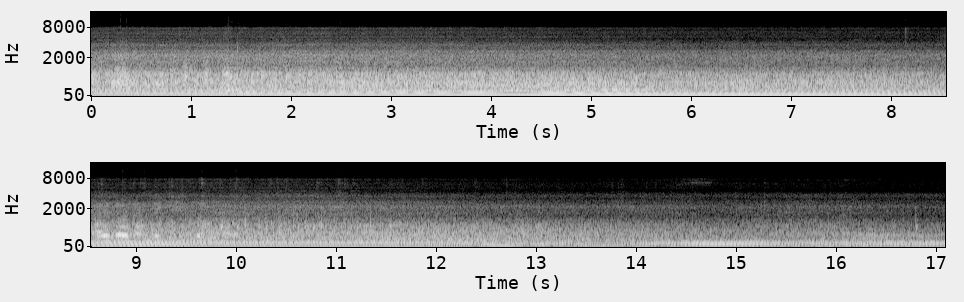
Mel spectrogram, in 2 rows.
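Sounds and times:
race car engine from inside: 0:00.0 - 0:17.0
wind and road noise: 0:00.0 - 0:17.0.

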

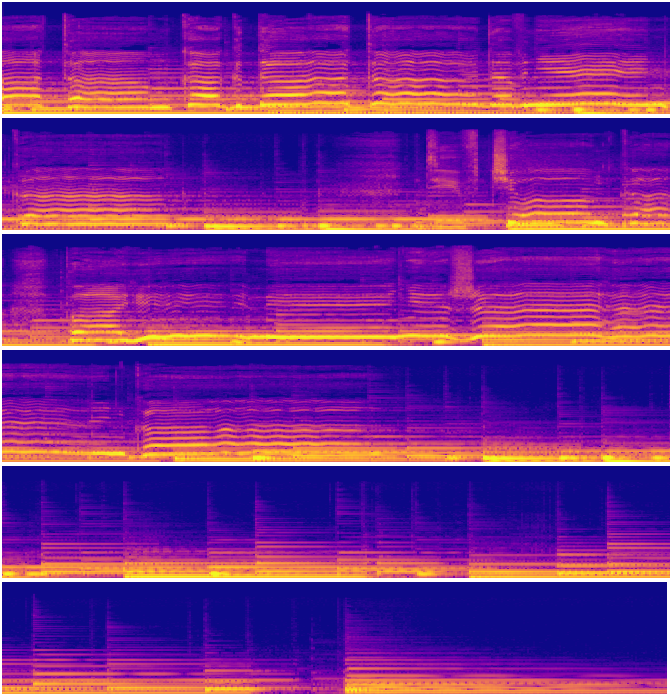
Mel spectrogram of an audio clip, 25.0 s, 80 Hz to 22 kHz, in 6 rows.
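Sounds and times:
acoustic guitar playing: 0:00.0 - 0:25.0.

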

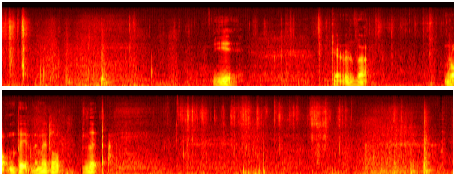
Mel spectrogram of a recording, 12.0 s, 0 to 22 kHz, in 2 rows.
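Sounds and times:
onion skin peeling crackling: 0:00.0 - 0:00.8, 0:01.5 - 0:06.8, 0:08.2 - 0:12.0.

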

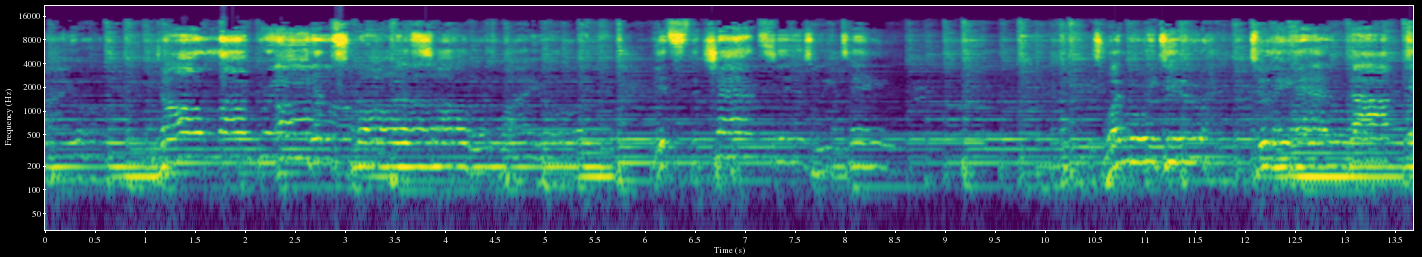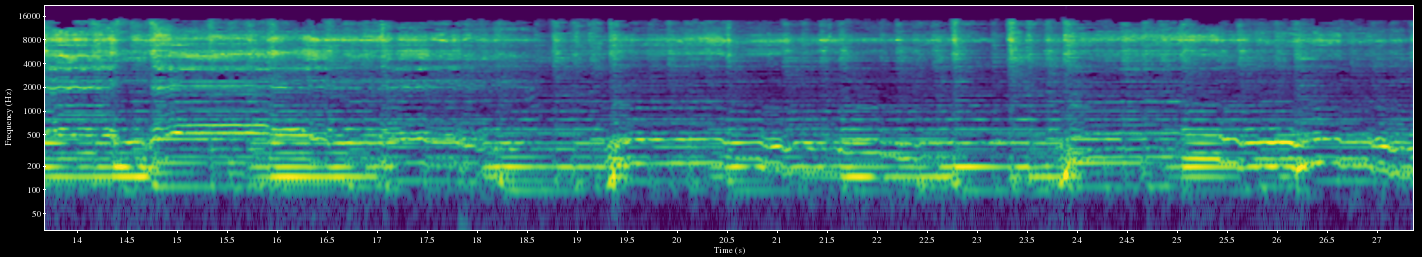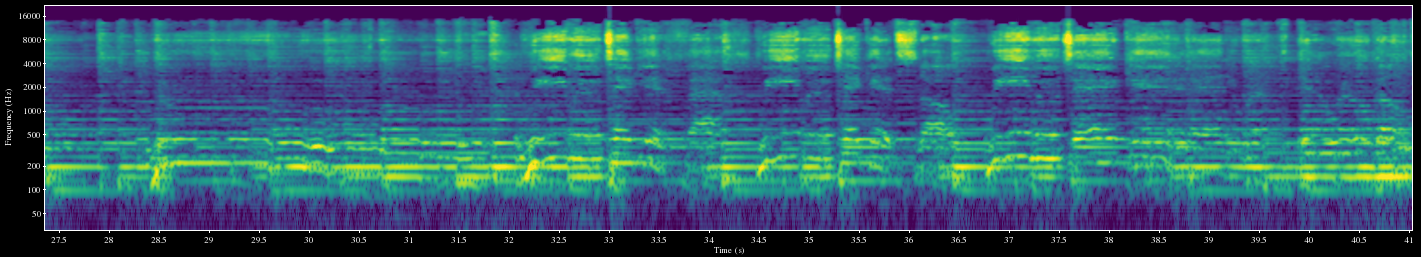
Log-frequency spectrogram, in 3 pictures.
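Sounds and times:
person singing: 0:00.0 - 0:09.0, 0:10.2 - 0:41.0
acoustic guitars strummed: 0:00.0 - 0:41.0.

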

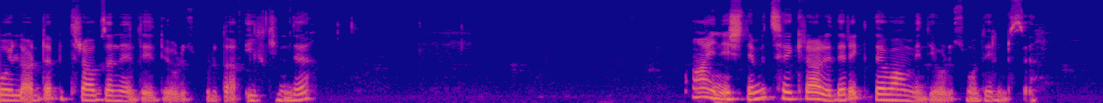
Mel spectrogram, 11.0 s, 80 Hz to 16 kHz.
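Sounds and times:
person speaking: 0:00.0 - 0:03.2, 0:06.9 - 0:10.5.

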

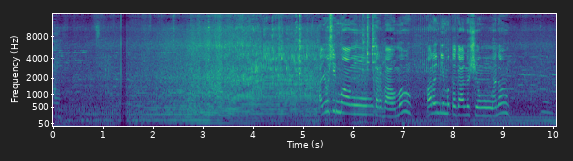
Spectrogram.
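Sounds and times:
vehicle engine passing by: 0:00.0 - 0:10.0.

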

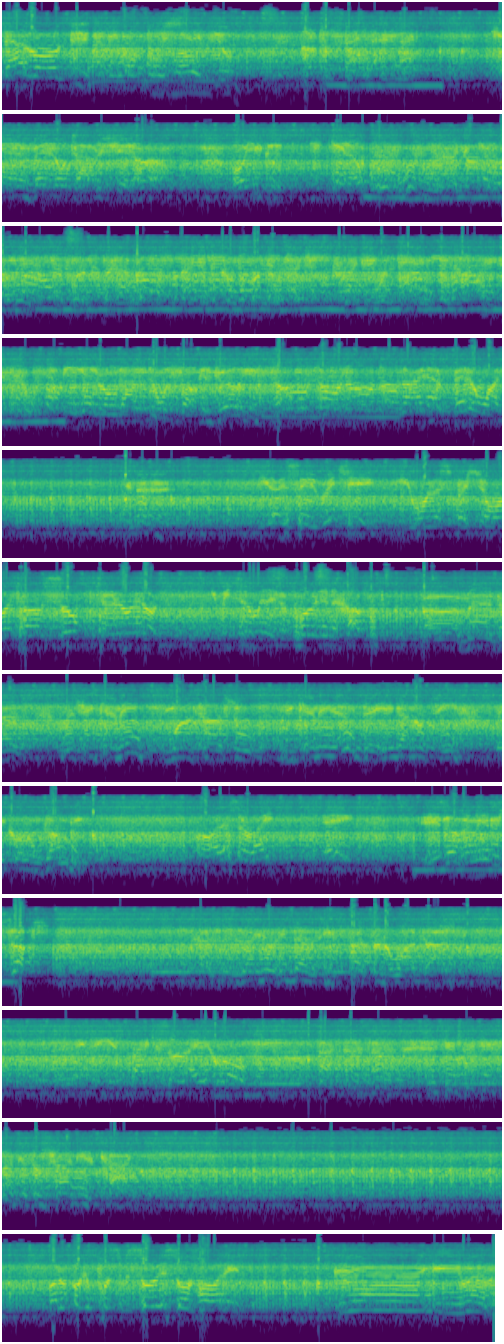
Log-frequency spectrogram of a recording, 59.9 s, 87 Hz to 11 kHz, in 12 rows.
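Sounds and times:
talking through small loudspeaker: 0:00.0 - 0:52.6.

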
